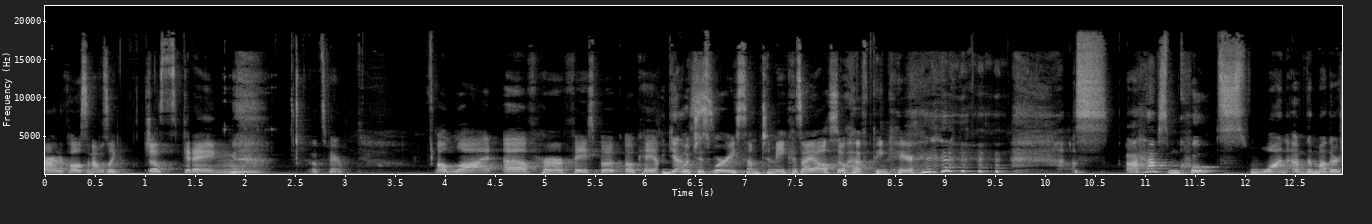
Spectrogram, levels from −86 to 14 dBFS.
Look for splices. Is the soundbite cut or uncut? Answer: cut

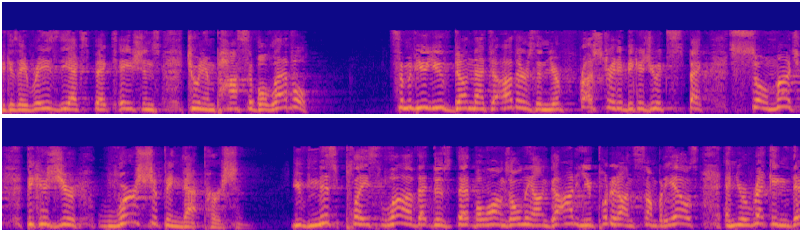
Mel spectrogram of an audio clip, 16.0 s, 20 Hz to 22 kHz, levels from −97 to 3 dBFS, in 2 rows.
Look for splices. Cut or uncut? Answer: uncut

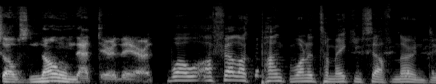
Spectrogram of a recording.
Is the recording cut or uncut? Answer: cut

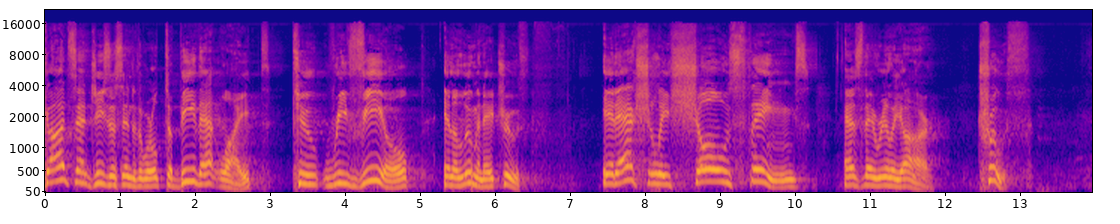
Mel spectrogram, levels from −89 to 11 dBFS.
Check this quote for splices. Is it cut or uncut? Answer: uncut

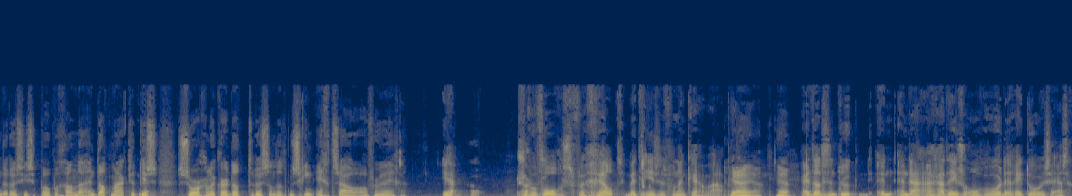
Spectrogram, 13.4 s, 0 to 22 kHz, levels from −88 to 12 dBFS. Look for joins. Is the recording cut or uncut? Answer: cut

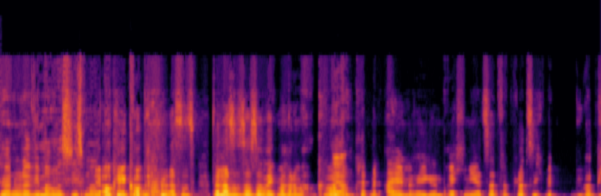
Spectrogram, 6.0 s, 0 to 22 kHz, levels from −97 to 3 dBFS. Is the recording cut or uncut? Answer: uncut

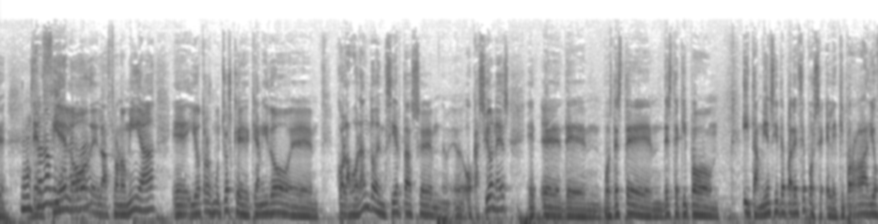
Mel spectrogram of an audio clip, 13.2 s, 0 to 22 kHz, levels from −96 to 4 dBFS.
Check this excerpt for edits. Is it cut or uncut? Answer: cut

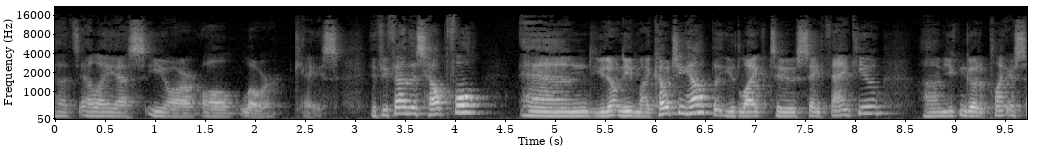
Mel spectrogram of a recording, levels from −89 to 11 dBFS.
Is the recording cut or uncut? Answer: uncut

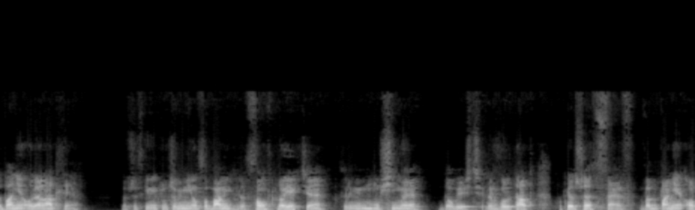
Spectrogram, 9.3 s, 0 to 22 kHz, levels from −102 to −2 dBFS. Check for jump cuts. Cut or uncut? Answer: cut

